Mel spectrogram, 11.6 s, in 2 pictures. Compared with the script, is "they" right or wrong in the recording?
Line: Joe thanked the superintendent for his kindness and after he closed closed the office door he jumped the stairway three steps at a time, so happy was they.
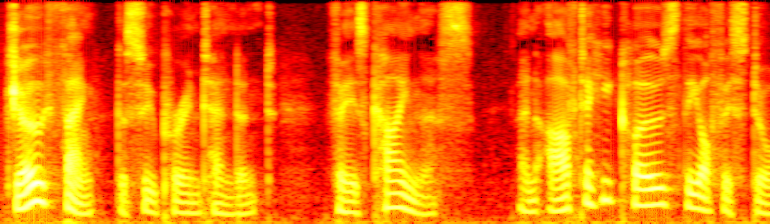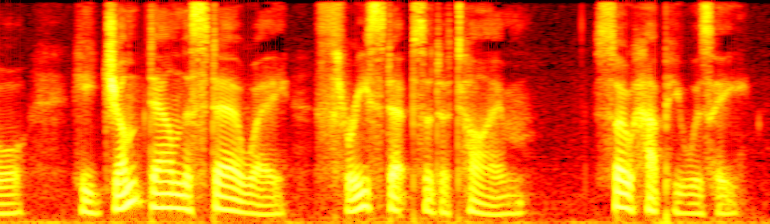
wrong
